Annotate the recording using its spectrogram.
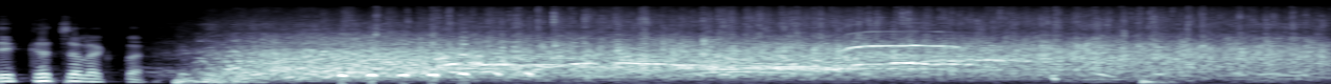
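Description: A crowd claps and cheers.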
